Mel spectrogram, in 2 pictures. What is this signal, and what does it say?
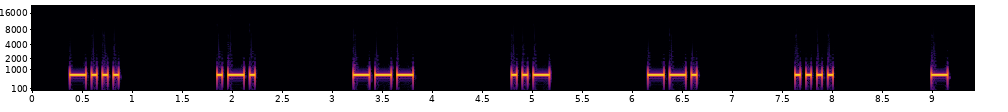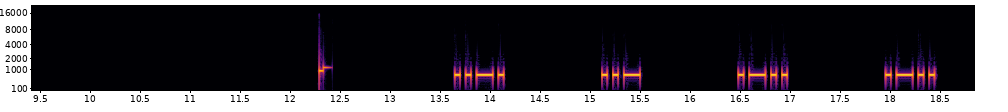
Morse code, heard as a keyed tone, about 22 wpm, spaced as for 8 wpm, 700 Hz. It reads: BROUGHT FULL
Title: 6x Character Spacing - Top 500 Words - 22wpm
